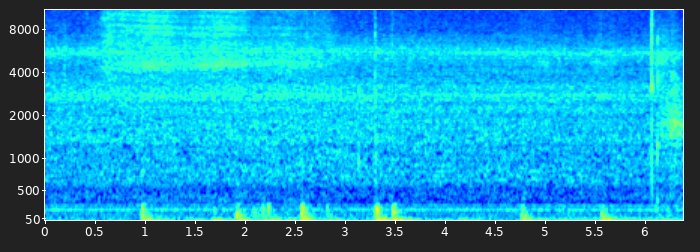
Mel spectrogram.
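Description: Irregular soft, dull thumps, about eight of them and all deep in pitch, over a steady low electrical hum.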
